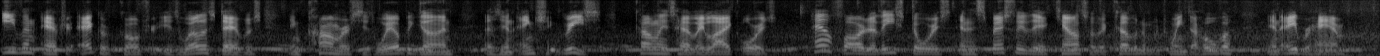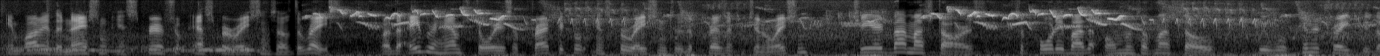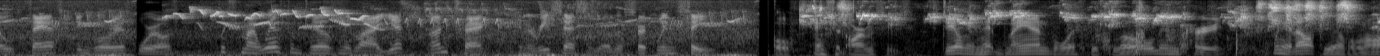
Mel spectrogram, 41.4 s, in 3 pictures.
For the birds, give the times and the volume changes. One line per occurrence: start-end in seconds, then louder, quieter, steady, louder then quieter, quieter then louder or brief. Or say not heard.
0.0-41.3 louder.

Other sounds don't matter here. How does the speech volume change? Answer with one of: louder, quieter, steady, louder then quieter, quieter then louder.
steady.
